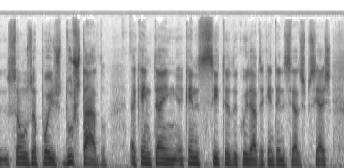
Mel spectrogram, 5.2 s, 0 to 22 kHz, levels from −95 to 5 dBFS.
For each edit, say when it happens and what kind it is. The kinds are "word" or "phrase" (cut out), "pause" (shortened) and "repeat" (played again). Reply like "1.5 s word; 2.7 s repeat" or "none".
3.9 s word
